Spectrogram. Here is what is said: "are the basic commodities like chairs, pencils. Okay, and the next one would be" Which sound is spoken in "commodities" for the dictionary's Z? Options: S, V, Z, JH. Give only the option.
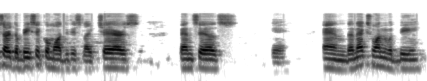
S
